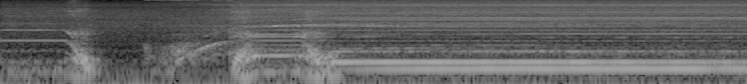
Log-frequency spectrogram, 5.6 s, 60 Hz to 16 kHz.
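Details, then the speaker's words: Carbide3D Nomad 883 desktop CNC mill with a 1/8 or 1/6 inch endmill: tones sweep as the spindle spins up, then a steady, rough-edged buzzing whine while facing. The cut sounds harsh, cause unclear; adding lubricant was suggested. "it is by no means a wonderful sound ah"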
